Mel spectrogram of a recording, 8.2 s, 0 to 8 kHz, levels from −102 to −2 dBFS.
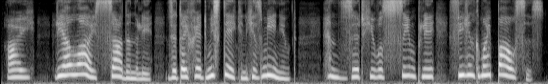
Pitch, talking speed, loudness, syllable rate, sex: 270 Hz, 125 wpm, -18 LUFS, 4.1 syllables/s, female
